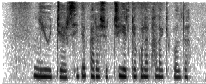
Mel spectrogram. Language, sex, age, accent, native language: Uzbek, female, 18-24, Farg'ona, Uzbek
